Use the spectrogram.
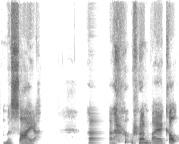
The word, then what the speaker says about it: MSIA: The story I left the LA Times over, was an expose of the cult in Hollywood, the MSIA, pronounced Messiah, uh, run by a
